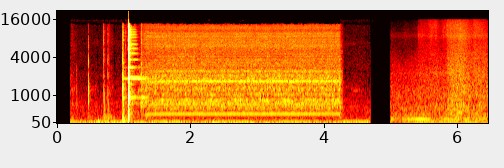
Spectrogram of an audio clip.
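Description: Camcorder start-up effect: a few light clicks and one sharp click about a second in, then a steady tape-mechanism whir with a faint hum tone that cuts off suddenly after about three seconds. Faint room tone follows.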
